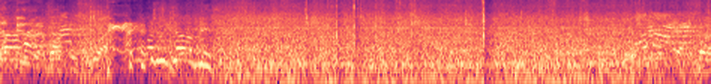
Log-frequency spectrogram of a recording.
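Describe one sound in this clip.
Young men talk and call out excitedly close by.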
